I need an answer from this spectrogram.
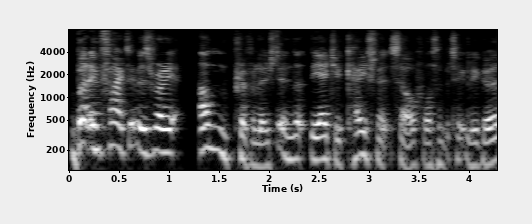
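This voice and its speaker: A somewhat breathy quality runs through the voice. Its tone is dark and mellow. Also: man. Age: 70s. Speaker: photographer. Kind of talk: interview. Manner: hesitant, many fillers.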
